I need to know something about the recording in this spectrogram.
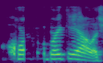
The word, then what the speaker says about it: coracobrachialis: So you've got the clavicle head, anterior deltoid, and I'm gonna butcher this, coracobrachialis. Yep, coracobrachialis.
